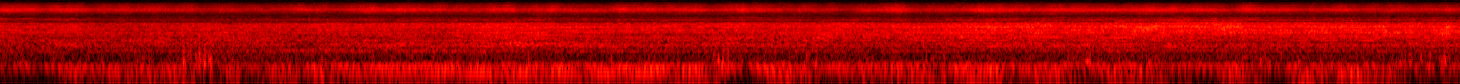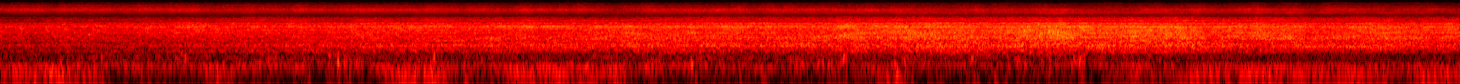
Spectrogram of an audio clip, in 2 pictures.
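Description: Five diesel-electric locomotives hauling a loaded grain train, their engines running in a steady drone that grows louder as the train approaches and passes closest near the end.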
